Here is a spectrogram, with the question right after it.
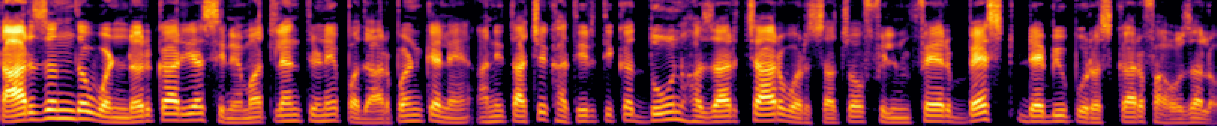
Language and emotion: Goan Konkani, neutral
